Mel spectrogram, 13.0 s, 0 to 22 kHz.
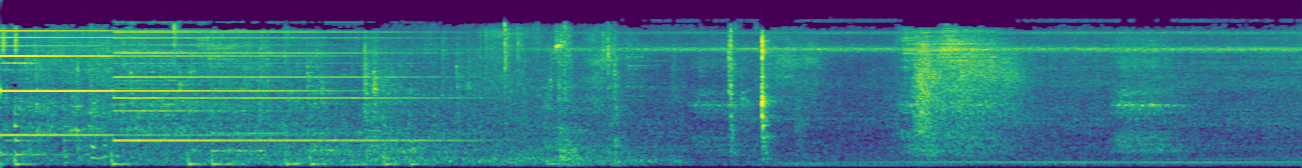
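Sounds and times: lift doors sliding shut: 3.4s - 6.8s.

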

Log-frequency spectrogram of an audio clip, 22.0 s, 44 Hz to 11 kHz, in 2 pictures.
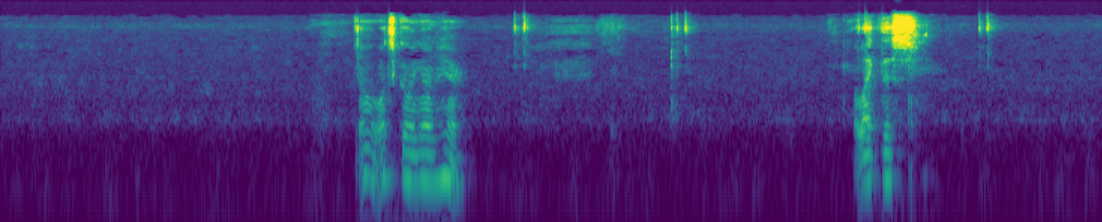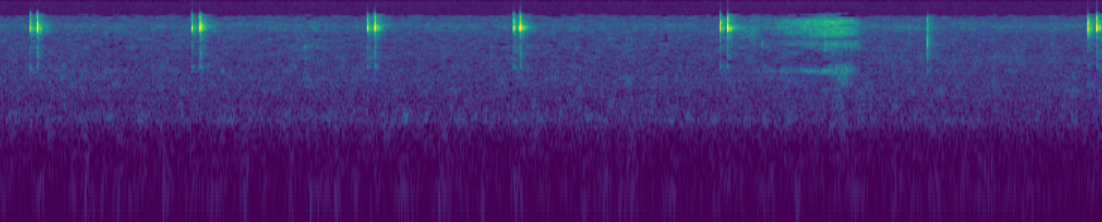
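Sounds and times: computer mouse button clicking: 5.1s - 5.3s, 6.7s - 7.0s, 9.8s - 10.0s, 11.3s - 11.5s, 12.9s - 13.2s, 16.1s - 16.3s, 18.2s - 18.4s.

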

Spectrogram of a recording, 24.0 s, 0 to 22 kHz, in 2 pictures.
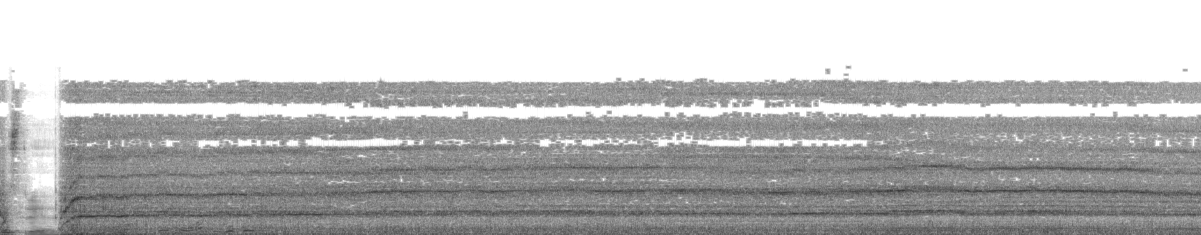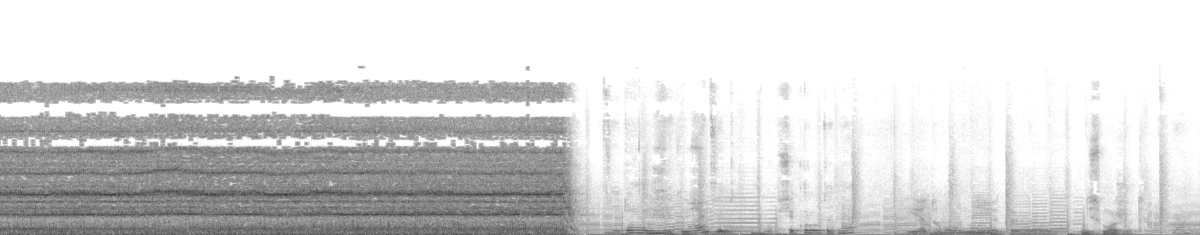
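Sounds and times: electric chopper mincing meat: 0.0s - 17.8s.

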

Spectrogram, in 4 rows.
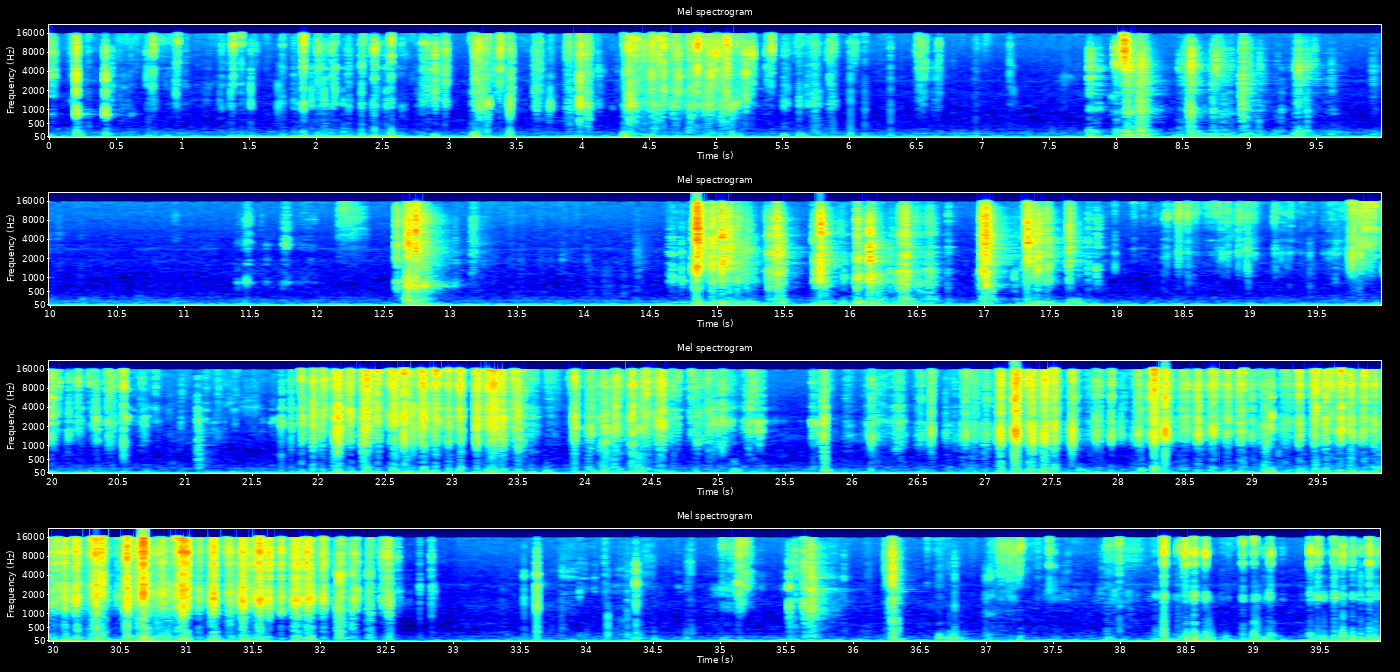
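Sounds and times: plastic toy pieces clicking and rattling: 0.2s - 6.7s, 14.7s - 20.9s, 21.6s - 25.3s, 26.1s - 32.9s.

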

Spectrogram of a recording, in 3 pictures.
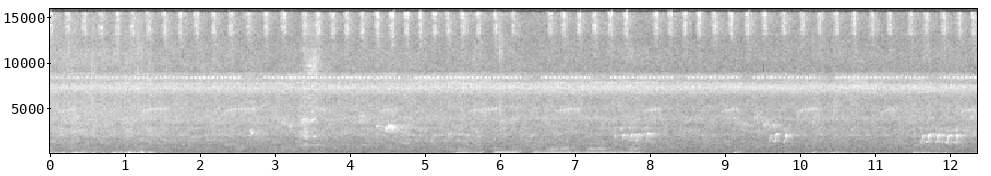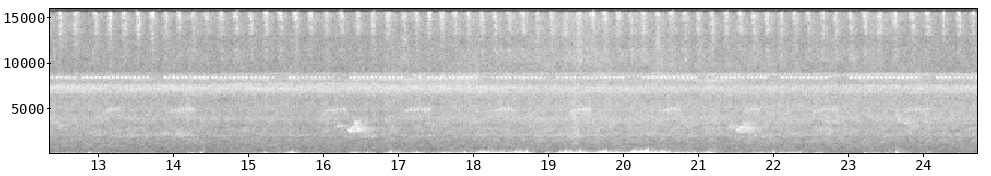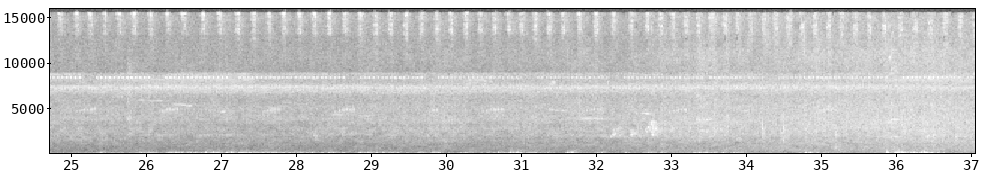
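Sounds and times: high insect drone: 0.0s - 37.0s
faint low hum: 5.3s - 8.0s.

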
